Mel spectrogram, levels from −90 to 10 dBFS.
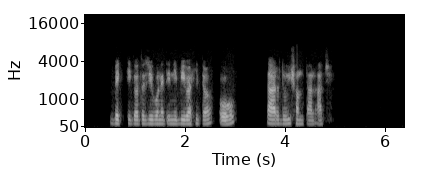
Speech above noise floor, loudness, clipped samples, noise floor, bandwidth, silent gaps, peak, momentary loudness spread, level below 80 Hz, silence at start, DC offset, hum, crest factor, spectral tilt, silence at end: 60 dB; -26 LUFS; under 0.1%; -87 dBFS; 6.6 kHz; none; -6 dBFS; 8 LU; -70 dBFS; 0.5 s; under 0.1%; none; 22 dB; -7.5 dB/octave; 1.5 s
